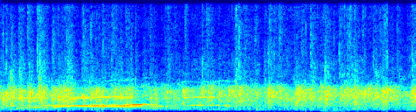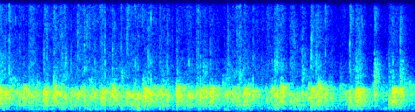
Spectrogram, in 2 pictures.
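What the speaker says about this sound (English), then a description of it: "So please, a big round of applause for our debaters." A large audience gives debaters loud, sustained applause, a dense, steady wash of clapping that stays strong throughout, with brief whoops rising above it near the start.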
